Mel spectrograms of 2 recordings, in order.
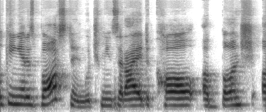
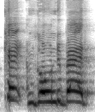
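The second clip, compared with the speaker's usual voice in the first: loud, higher mock quick sign-off; abrupt sign-off; 5 semitones higher, 8 dB louder than usual. Friend ending a call without saying bye, abrupt sign-off. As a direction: toss off an abrupt phone goodbye. Retells curt hang-up on phone.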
